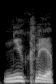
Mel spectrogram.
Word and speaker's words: nuclear: There's also the word nuclear, like nuclear weapons, nuclear power, nuclear, which is pronounced nuclear. But lots of people will say nuclear weapons or nuclear power. And that's wrong. It should be nuclear, like clear pronunciation, nuclear.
